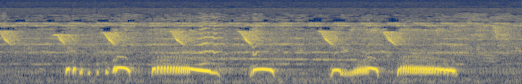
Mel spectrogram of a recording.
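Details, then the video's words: A trained decoy spotted dove calls to attract wild birds, which will not approach. Quick stuttering notes run into a long, slightly falling coo, then short paired coos and another long steady note. Thin high chirps repeat in the background. "pikat tekukur ajaran memanggil burung liar"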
